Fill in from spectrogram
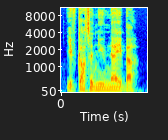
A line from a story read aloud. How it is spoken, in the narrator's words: growled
